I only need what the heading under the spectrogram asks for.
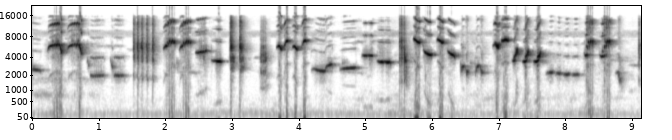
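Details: Male Tledekan Gunung, a local bird, sings a loud, energetic song with whistled and rolling phrases, used as a training recording for songbirds. It is a rapid mix of high sharp notes, downslurred whistles and chirpy trills with short pauses.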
